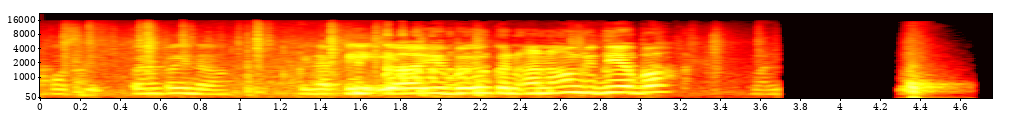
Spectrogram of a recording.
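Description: A young woman talks animatedly, close by.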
